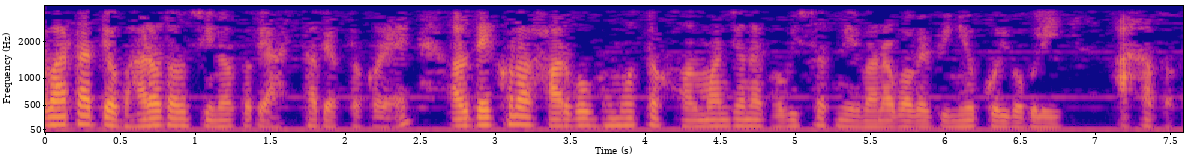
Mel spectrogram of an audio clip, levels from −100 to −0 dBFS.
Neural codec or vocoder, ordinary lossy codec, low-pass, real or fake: none; none; 3.6 kHz; real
